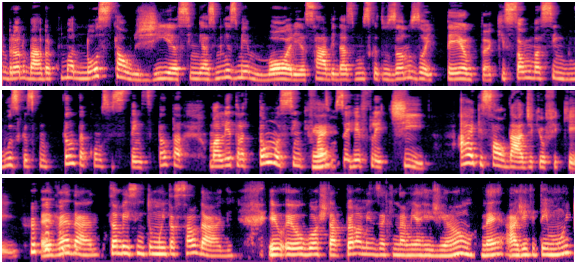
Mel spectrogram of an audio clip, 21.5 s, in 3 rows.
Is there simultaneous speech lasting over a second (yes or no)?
no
